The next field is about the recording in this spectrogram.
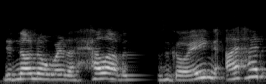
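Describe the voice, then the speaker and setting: A young woman from Saudi Arabia, a native Arabic speaker, talks fast and easily in a casual podcast chat, full of likes and little fillers. The sound is slightly dull and lo-fi. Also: on the high side, lively intonation. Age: 20s. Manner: chatty, storytelling with many likes and fillers. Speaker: podcast guest.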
